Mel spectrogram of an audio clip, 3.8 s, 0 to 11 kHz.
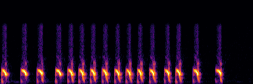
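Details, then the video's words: Courting-season male screech owl at a nest box, calling to a female on 11 February 2023: about sixteen low, slightly descending hoots in an uneven rapid series, then silence. "Male screech owl calls female to owl box"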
